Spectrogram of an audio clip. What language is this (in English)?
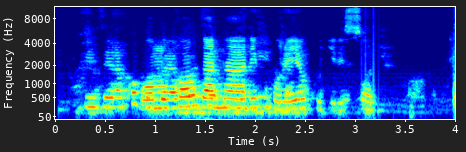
Kinyarwanda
